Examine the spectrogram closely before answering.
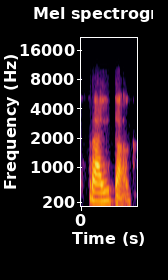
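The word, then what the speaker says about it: Freitag: Friday is called their fry tag. Fry tag. So ei will become I pronunciation.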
